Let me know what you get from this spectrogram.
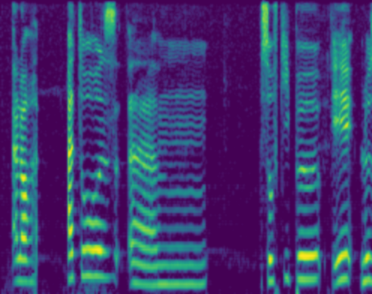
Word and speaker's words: Atoz: Alors revenons un petit peu sur, déjà on va commencer par Atos, les éditions Atos. Qu'est-ce donc ce mot un petit peu bizarre, Atos, A-T-O-Z ? – À la base c'était A2Z et puis évidemment la prononciation anglophone, ben, c'est devenu Atos.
